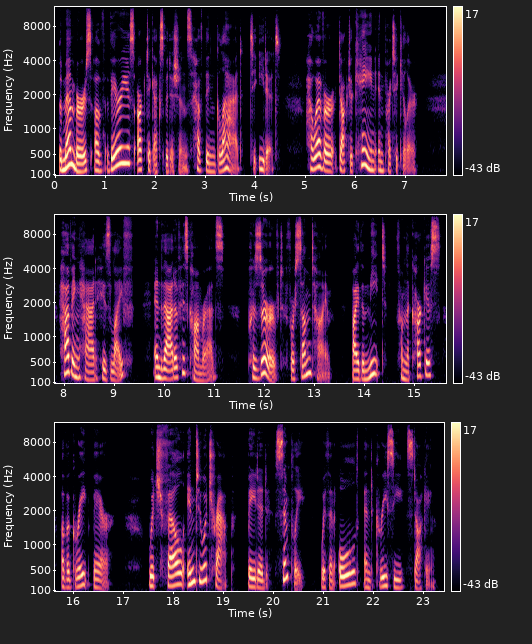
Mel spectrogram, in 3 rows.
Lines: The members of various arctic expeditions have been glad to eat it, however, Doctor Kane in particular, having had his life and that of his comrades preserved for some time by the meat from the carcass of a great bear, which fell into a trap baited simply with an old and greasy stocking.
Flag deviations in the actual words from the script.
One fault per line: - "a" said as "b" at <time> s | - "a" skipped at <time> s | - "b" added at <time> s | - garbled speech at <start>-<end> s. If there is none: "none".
none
